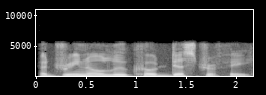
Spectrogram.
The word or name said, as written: adrenoleukodystrophy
